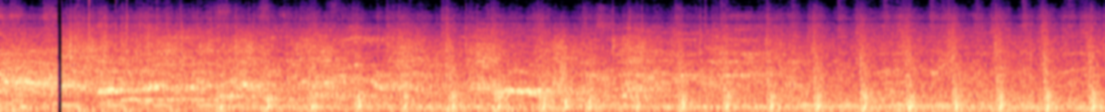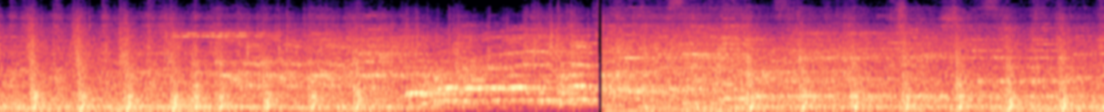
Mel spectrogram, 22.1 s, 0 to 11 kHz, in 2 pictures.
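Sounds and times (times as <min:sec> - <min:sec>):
crowd cheering: 0:00.0 - 0:08.0
arena music with thumping beat: 0:00.0 - 0:15.5, 0:17.1 - 0:22.0.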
